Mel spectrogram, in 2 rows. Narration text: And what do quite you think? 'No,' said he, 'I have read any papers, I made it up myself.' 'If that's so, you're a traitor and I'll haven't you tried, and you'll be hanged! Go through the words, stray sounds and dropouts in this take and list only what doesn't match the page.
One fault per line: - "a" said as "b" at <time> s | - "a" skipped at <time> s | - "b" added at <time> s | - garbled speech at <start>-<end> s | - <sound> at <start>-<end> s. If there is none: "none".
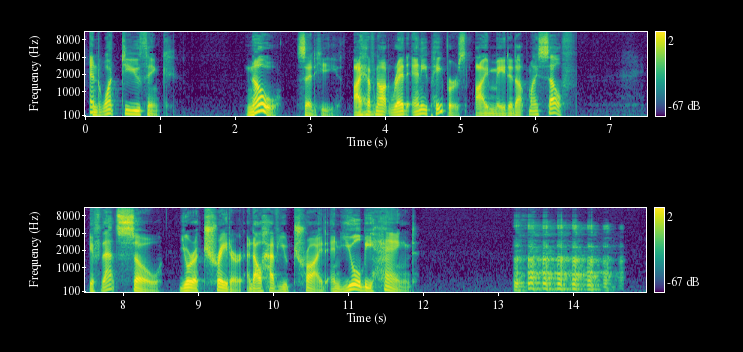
- "quite" skipped at 0.6 s
- "not" added at 3.9 s
- "haven't" said as "have" at 9.9 s
- laugh at 13.2-14.7 s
